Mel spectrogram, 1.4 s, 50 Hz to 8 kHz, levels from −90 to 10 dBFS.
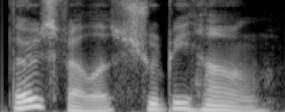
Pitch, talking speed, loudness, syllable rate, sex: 125 Hz, 210 wpm, -16 LUFS, 5.0 syllables/s, male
